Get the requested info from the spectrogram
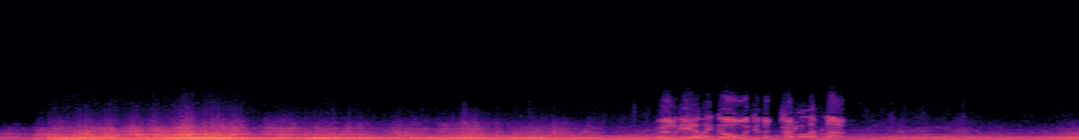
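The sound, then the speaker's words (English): A steady propeller engine drones throughout, loud like a small plane flying low as it cruises over rocks and down into a canyon, its pitch shifting partway through as a man speaks over it. “The plane cruises over some rocks and down into a canyon.”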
